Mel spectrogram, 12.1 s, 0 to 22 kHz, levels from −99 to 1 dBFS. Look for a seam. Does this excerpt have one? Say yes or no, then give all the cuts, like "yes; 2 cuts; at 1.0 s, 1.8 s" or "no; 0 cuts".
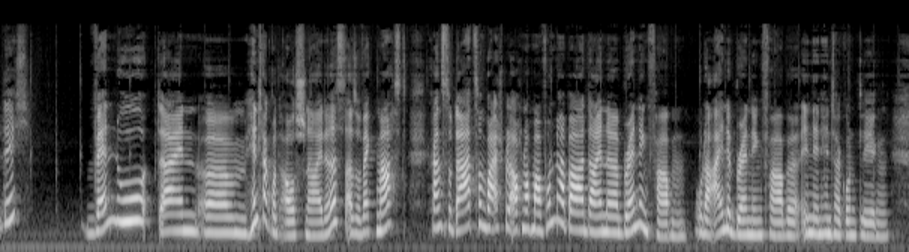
no; 0 cuts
